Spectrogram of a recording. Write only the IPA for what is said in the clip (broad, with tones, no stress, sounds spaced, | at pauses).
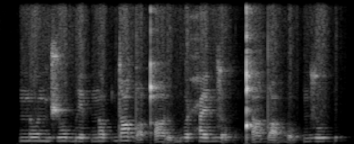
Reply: n o˦ n d͡ʒ o˦ b e˦˨ p n ɔ˦ p d u˦ dˤ ḛ˨ qʼ ɔ˨ ɾ ṵ˨ b u˦ ħ ɛ˦ n z o̰˦ p ǃʼ e˨ dˤ ṵ˦˨ ɦ o̰˨ p n z u˦ p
